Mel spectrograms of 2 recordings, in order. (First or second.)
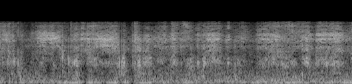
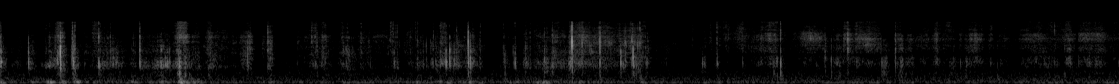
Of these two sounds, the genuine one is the second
